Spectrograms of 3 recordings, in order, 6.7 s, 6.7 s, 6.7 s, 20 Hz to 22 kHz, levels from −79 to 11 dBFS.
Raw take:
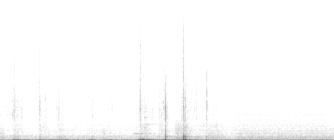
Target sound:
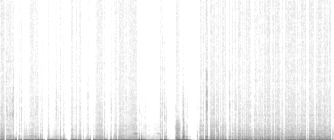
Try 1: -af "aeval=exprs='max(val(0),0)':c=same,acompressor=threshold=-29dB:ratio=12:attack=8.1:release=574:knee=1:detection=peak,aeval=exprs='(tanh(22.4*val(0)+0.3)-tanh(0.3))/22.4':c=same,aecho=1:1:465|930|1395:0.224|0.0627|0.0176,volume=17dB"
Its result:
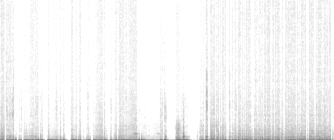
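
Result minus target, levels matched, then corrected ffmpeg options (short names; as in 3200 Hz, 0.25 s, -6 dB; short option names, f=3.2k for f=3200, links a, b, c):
compressor: peak gain reduction +7 dB
-af "aeval=exprs='max(val(0),0)':c=same,acompressor=threshold=-21.5dB:ratio=12:attack=8.1:release=574:knee=1:detection=peak,aeval=exprs='(tanh(22.4*val(0)+0.3)-tanh(0.3))/22.4':c=same,aecho=1:1:465|930|1395:0.224|0.0627|0.0176,volume=17dB"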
